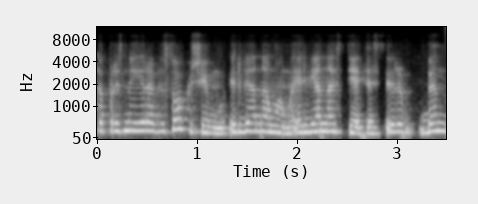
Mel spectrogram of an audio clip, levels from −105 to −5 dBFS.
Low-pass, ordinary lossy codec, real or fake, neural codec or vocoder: 7.2 kHz; Opus, 32 kbps; real; none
